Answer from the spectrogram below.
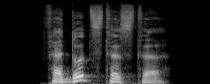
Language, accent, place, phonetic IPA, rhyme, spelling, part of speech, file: German, Germany, Berlin, [fɛɐ̯ˈdʊt͡stəstə], -ʊt͡stəstə, verdutzteste, adjective, De-verdutzteste.ogg
- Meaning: inflection of verdutzt: 1. strong/mixed nominative/accusative feminine singular superlative degree 2. strong nominative/accusative plural superlative degree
